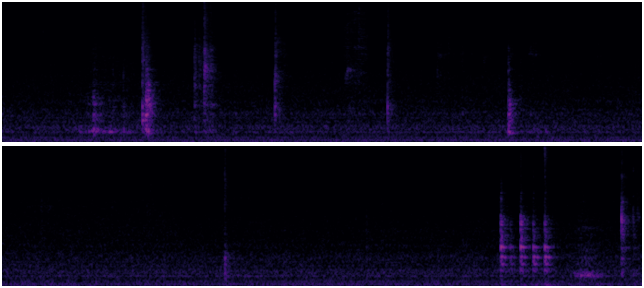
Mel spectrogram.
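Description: Bottles and cups knock and clink on a counter.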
